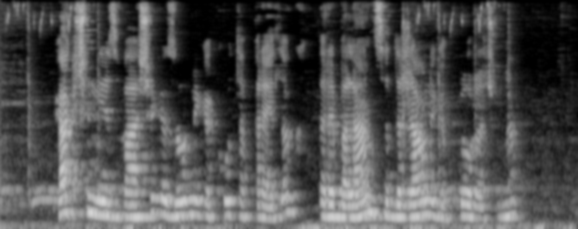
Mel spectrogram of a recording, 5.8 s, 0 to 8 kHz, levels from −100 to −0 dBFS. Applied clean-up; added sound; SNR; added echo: classical method log-MMSE.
